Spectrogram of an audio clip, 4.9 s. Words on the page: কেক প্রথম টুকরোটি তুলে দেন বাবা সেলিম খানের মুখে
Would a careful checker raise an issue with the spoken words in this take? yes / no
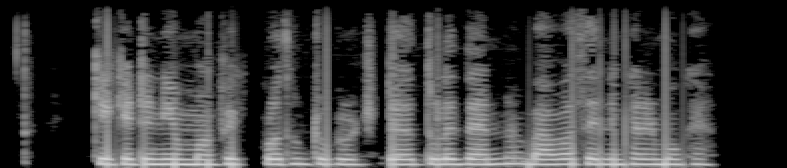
yes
